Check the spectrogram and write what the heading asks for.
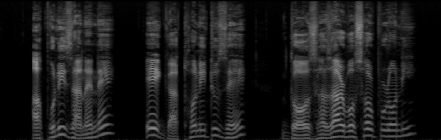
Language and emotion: Assamese, surprised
